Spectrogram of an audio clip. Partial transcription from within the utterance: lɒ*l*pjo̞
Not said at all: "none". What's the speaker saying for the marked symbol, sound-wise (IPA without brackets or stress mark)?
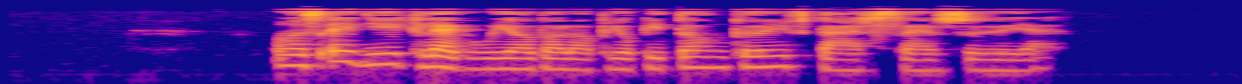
none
